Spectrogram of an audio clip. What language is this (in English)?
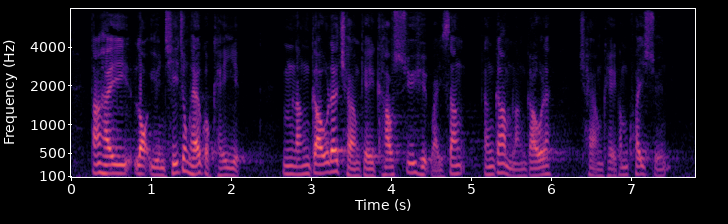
Cantonese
